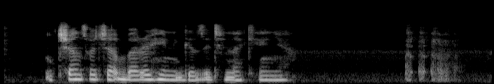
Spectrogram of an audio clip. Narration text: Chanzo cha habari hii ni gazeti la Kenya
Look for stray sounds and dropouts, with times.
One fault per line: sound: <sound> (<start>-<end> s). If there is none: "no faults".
sound: throat clearing (4.0-4.7 s)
